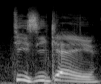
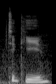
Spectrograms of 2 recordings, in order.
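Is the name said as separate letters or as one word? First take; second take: letters; one word. First: Each letter is spoken separately. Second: It is said quickly as one word. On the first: "Ich hoffe, ich spreche das richtig aus" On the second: "Tiki würde auch gehen. Wenn man es ganz schnell ausspricht"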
